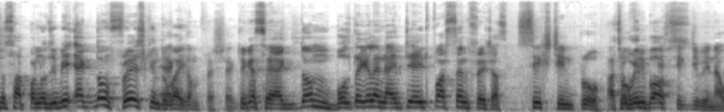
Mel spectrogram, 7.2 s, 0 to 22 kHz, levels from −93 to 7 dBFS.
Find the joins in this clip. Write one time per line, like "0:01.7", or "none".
0:05.0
